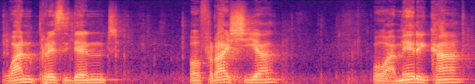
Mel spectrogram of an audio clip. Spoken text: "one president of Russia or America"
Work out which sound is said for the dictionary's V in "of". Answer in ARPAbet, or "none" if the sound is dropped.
F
